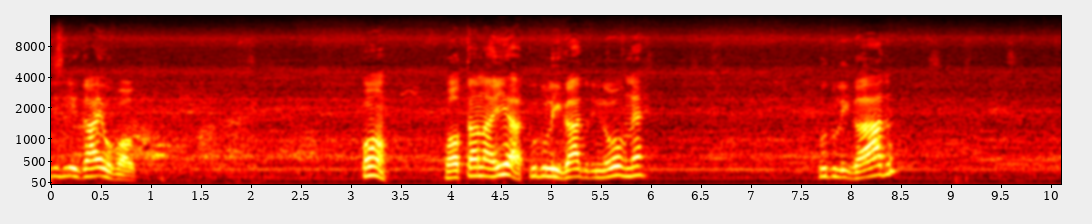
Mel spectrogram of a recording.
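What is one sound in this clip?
A power inverter's cooling fan hums steadily.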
